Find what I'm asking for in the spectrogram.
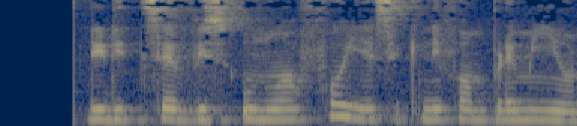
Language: Esperanto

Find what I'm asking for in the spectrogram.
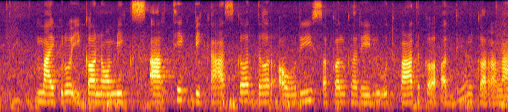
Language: Bhojpuri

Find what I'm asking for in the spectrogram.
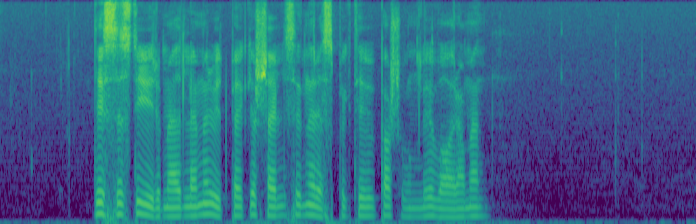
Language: Norwegian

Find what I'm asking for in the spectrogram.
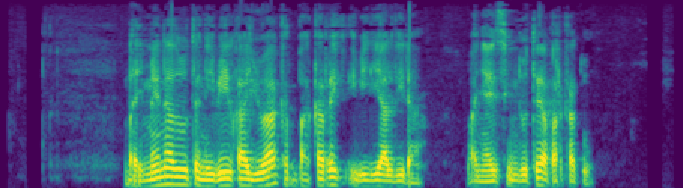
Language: Basque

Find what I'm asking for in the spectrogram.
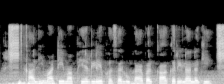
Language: Chhattisgarhi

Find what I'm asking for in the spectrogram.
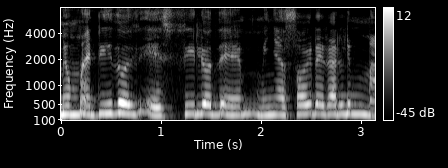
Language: Portuguese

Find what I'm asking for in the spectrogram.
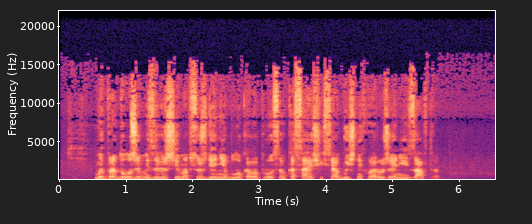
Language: Russian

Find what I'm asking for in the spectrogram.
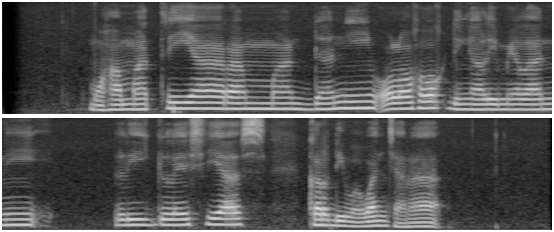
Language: Sundanese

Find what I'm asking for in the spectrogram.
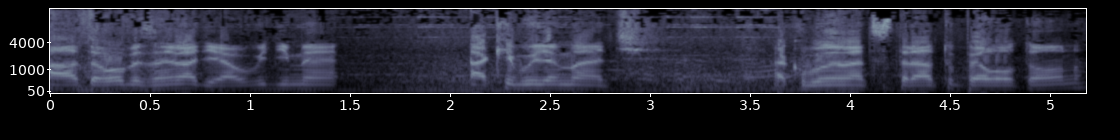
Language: Slovak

